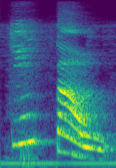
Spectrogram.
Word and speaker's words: quintal: são oxítonas, como quando eu falo quintal, ó, quintal, vamos chamar quintal? Porque quintal não tem acento. Então, se não tem acento, eu pronunciei quintal, mas eu não consegui identificar qual é a sílaba mais forte.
